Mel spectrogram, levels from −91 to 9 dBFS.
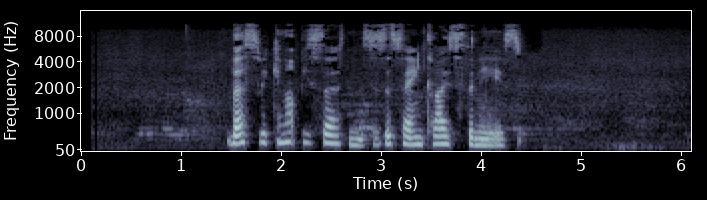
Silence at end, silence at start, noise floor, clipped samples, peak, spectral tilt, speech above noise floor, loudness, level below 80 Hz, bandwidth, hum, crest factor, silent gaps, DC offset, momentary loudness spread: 1.7 s; 0.85 s; -57 dBFS; under 0.1%; -2 dBFS; -4 dB/octave; 35 dB; -23 LUFS; -72 dBFS; 11.5 kHz; none; 24 dB; none; under 0.1%; 9 LU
